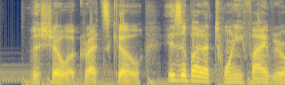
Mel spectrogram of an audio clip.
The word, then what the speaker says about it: Aggretsuko: the name is a combination of the words aggressive and the main character's name retsuko I know that it's spelled aggretsuko and retsuko but the pronunciation is aggretsko and retsuko she was created by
